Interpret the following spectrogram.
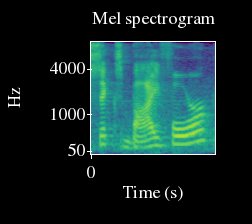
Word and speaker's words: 6x4: When it says 6x4, that's pronounced 6 by 4, and so we're just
